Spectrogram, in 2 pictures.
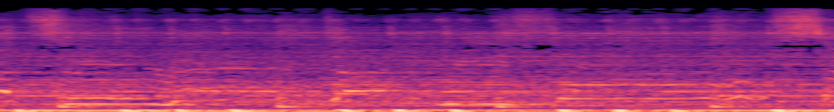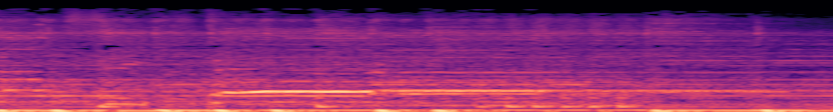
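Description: Live rock band playing: electric guitars, bass guitar and drums, recorded from the crowd, with a heavy, booming low end.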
